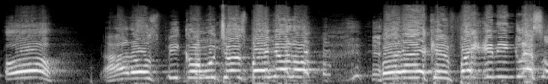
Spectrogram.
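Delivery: high, loud Spanglish taunt; acted fighting challenge. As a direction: throw down a mock threat, imitating a feisty girlfriend. Acts out girlfriend's fighting words again.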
